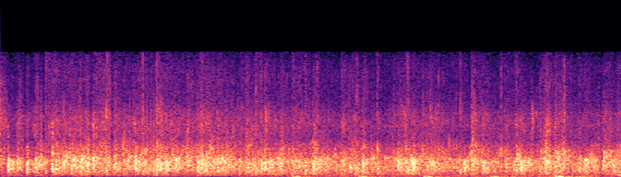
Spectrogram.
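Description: Large audience at a business motivational gathering claps loudly for the guru, a thick, continuous roar of applause with a low rhythmic thumping underneath from about halfway on.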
